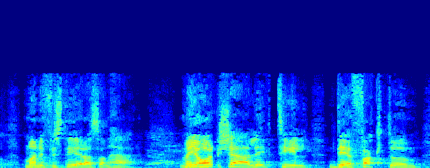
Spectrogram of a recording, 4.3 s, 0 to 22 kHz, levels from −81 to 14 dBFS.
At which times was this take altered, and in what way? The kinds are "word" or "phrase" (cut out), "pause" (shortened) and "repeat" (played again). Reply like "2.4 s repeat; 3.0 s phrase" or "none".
2.1 s phrase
